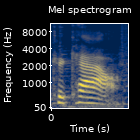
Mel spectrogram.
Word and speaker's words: cacao: You're actually craving cacao. Cacao is spelled C A C A O.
